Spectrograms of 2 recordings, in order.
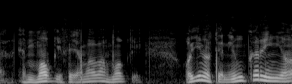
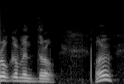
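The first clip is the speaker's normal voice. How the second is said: usual speaking voice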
